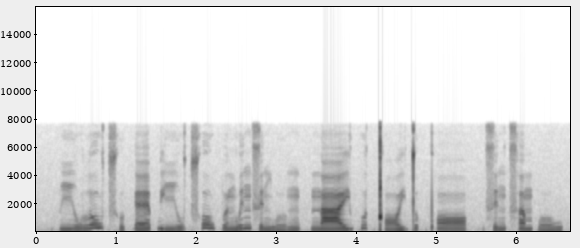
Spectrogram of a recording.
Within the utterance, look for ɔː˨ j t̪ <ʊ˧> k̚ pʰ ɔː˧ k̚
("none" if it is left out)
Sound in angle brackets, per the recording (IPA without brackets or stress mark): ʊ˧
